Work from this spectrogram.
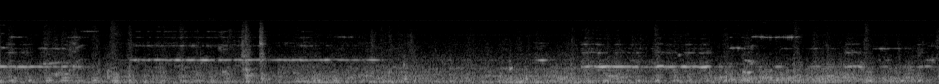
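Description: A steam train on the Lynton and Barnstaple Railway rumbles steadily along the rails with rhythmic clatter and occasional squealing metallic tones, heard from on board at moderate volume, no voices.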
